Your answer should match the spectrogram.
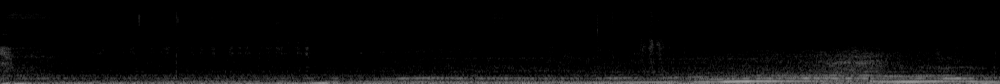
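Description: A truck engine driving by: a low drone that builds from about three and a half seconds in and rises in pitch about seven seconds in. A soft scratch of a brush on paper runs underneath.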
